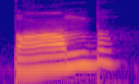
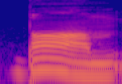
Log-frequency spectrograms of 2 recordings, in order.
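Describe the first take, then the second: First: "bomb" with a rising pitch; questioning tune. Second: "Bomb" lower and falling; confirming tune. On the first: Reader doubts a word in the script, "bomb" rising questioningly. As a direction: ask "bomb" as if puzzled by it. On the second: Reader confirms the odd word, "Bomb" falling flatly. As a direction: settle "Bomb" as a statement. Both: Real, not acted.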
